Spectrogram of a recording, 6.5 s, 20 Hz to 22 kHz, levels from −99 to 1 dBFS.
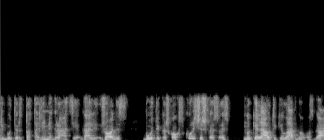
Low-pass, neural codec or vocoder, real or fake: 7.2 kHz; none; real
